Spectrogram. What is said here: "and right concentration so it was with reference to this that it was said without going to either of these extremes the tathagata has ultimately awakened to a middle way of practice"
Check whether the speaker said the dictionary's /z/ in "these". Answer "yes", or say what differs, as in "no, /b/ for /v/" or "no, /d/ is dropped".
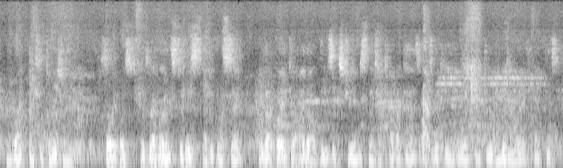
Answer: yes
